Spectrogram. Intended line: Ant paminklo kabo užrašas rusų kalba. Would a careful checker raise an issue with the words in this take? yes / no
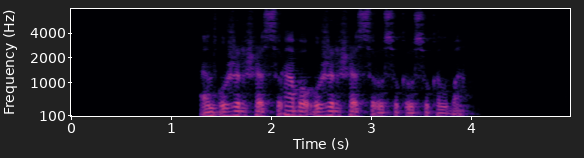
yes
